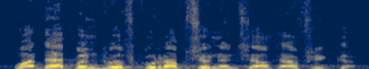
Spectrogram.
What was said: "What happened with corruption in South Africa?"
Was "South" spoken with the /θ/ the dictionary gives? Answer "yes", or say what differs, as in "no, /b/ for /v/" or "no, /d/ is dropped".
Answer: yes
